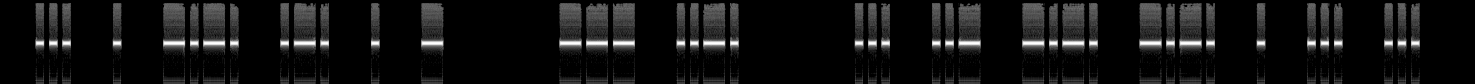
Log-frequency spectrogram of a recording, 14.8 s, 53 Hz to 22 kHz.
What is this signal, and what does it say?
Morse code, heard as a keyed tone, about 18 wpm, spaced as for 12 wpm, 1000 Hz. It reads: SECRET OF SUCCESS
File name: qotdfiles / 12wpm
